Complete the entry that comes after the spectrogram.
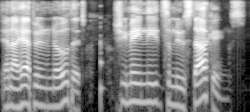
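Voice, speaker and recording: An actor playing a brisk, self-assured, well-to-do gentleman, emphatic and a little patronising, in a table read of a period murder mystery. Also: fairly high pitch, steady tone, smooth, no room sound, poor audio. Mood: confident, commanding.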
